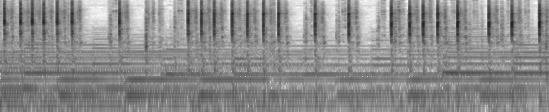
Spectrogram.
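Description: Rapid typing clicks like typewriter keys, in two quick runs with a short break about a second in, over background music of steady held chords.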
